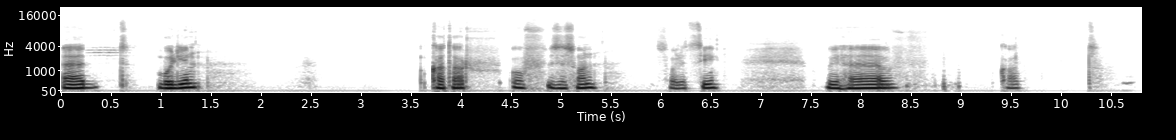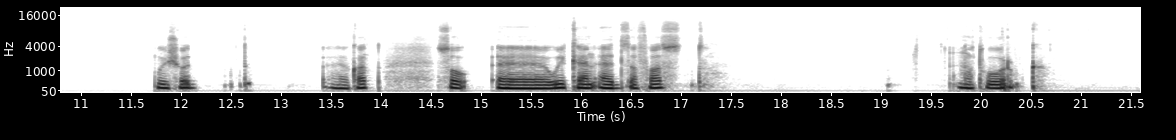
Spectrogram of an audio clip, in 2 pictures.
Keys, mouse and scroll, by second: 0.4-1.2 drag, 2.0 click, 4.8 click, 6.0 h, 6.6-8.5 middle drag, 8.6 click, 9.4 KP_7, 9.9-10.3 scroll up 2, 10.3 z, 11.0 scroll down 1, 11.2 z, 11.6 alt+a, 11.8-12.5 alt+middle drag, 12.6 click, 13.0-13.5 middle drag, 15.5 Tab, 16.4 click, 17.2 Tab, 17.9-18.6 middle drag, 19.0-19.9 alt+middle drag.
